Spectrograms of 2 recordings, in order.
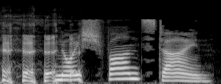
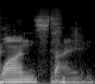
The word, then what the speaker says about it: Neuschwanstein: Neuschwanstein. – Yeah. – Neuschwanstein.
